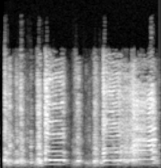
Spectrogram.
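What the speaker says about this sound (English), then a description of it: "You can still see the damn things clucking on the conveyor belt." Chickens cluck loudly and close on a conveyor belt, a quick burst of overlapping squawks and clucks with no talking.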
